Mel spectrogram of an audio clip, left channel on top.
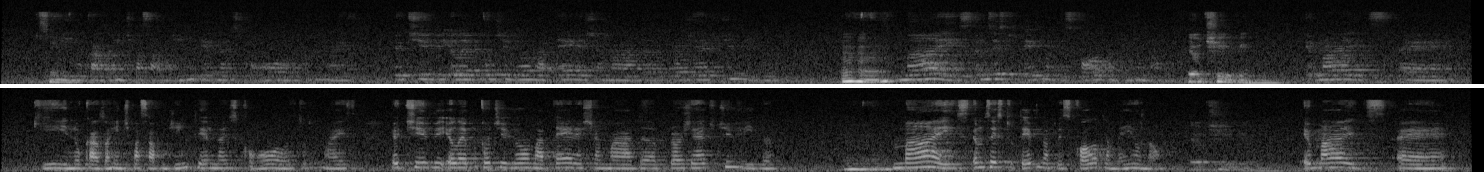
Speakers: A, on the right; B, on the left.
A: que
B: Sim.
A: no caso a gente passava o dia inteiro na escola e tudo mais. Eu tive, eu lembro que eu tive uma matéria chamada Projeto de Vida,
B: Uhum.
A: mas eu não sei se tu teve na tua escola também ou não.
B: Eu tive.
A: Eu, mas é,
